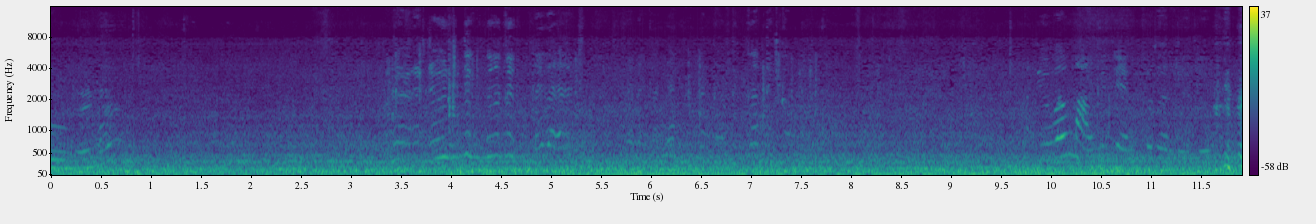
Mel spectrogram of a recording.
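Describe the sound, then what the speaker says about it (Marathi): Vehicles, including a tempo, pass slowly along a road in the Konkan, a steady low engine rumble throughout with traffic noise and people talking over it. "कशी गाडी जातात मग हळूहळू"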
